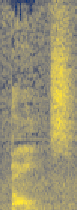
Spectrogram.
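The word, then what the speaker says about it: tongs: इसका सही प्रोनंसिएशन होगा सही उच्चारण जो होगा वो होगा टोंग्स।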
